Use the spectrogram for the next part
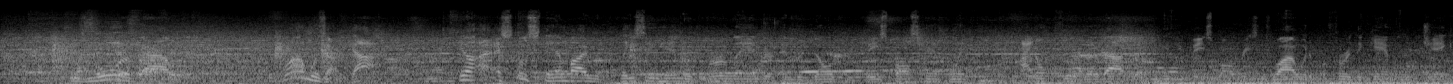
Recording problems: train or aircraft noise; very loud; throughout; 1 dB above the speech
chatter from many people; faint; throughout; 20 dB below the speech

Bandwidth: 13.5 kHz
